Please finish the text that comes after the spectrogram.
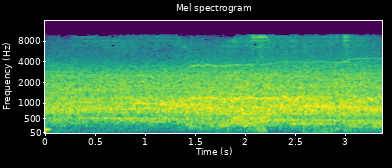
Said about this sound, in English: Eddie Hall deadlifted 500 kilograms. Now, if you want to know what that sounds like, it's kind of like this. There's a crowd cheering.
